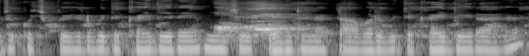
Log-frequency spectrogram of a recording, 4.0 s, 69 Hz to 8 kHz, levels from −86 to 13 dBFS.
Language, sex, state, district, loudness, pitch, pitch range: Hindi, male, Bihar, Katihar, -18 LUFS, 125 Hz, 120-130 Hz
